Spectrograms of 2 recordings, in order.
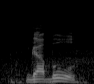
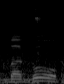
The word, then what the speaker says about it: Bagul: Gaboul. Nice to meet you, Gabul. Wait a minute. Was that the right? Did I say it right, Clayton? Is that the name of the demon? No, it's Bagul.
